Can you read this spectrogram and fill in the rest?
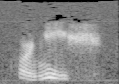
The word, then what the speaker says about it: Corniche: Let me try version number one, Cornish. And the second version is Corniche. It is spelled C as in cat, C-O-R-N-I-C-H-E. C-O-R-N-I-C-H-E.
